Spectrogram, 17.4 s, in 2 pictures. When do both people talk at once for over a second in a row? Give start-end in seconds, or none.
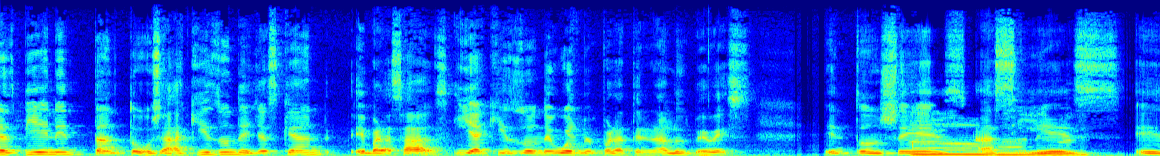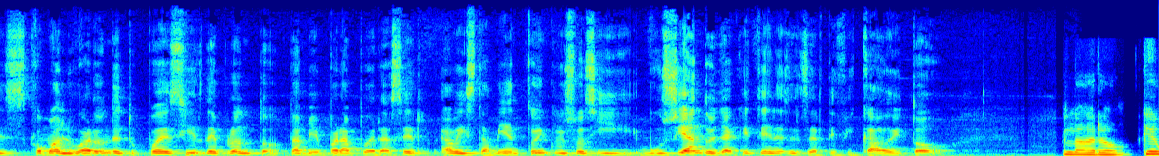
6.8-8.2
